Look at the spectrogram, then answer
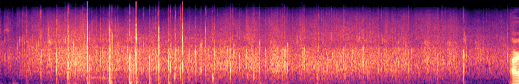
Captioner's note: applause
